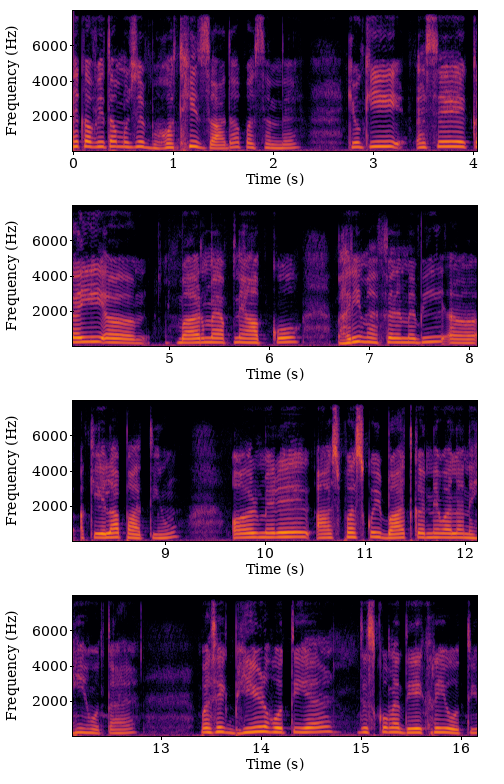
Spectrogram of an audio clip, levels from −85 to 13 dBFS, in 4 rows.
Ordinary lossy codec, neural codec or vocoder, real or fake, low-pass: none; codec, 16 kHz, 16 kbps, FunCodec, trained on Chinese and English, 50 frames a second; fake; none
